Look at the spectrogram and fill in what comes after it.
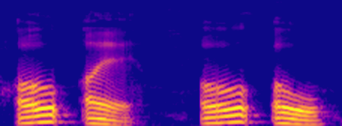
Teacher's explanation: कंठ और ओष्ठ दोनों मिलाकर इसका उच्चारण होता है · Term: कंठ होस वर्ण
